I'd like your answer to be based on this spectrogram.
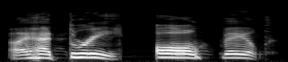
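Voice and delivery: loud, slow, fed-up venting; frustrated outburst. Acted. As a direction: bite out each word, slowly and loud. Katsuki venting his failed plans.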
